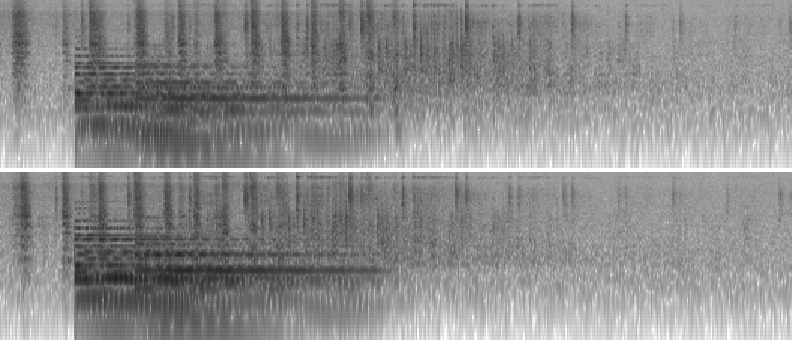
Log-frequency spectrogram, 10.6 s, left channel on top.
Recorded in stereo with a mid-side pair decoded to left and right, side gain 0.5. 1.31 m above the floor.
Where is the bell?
70° right, 3.5 m.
